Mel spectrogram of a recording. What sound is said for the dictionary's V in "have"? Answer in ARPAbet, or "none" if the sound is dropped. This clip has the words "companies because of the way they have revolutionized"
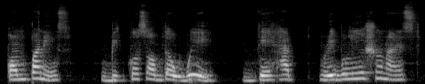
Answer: B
